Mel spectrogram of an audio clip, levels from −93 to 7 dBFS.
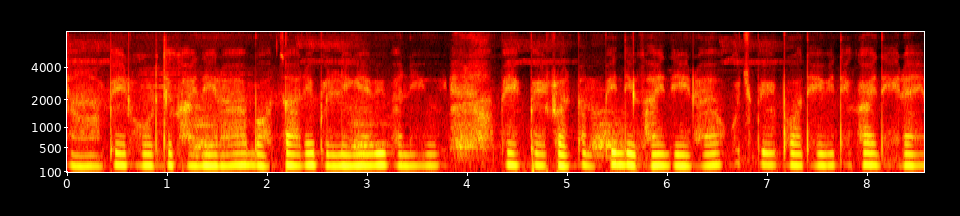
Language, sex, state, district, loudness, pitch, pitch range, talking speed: Hindi, female, Bihar, Darbhanga, -22 LUFS, 190 Hz, 185-195 Hz, 230 wpm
